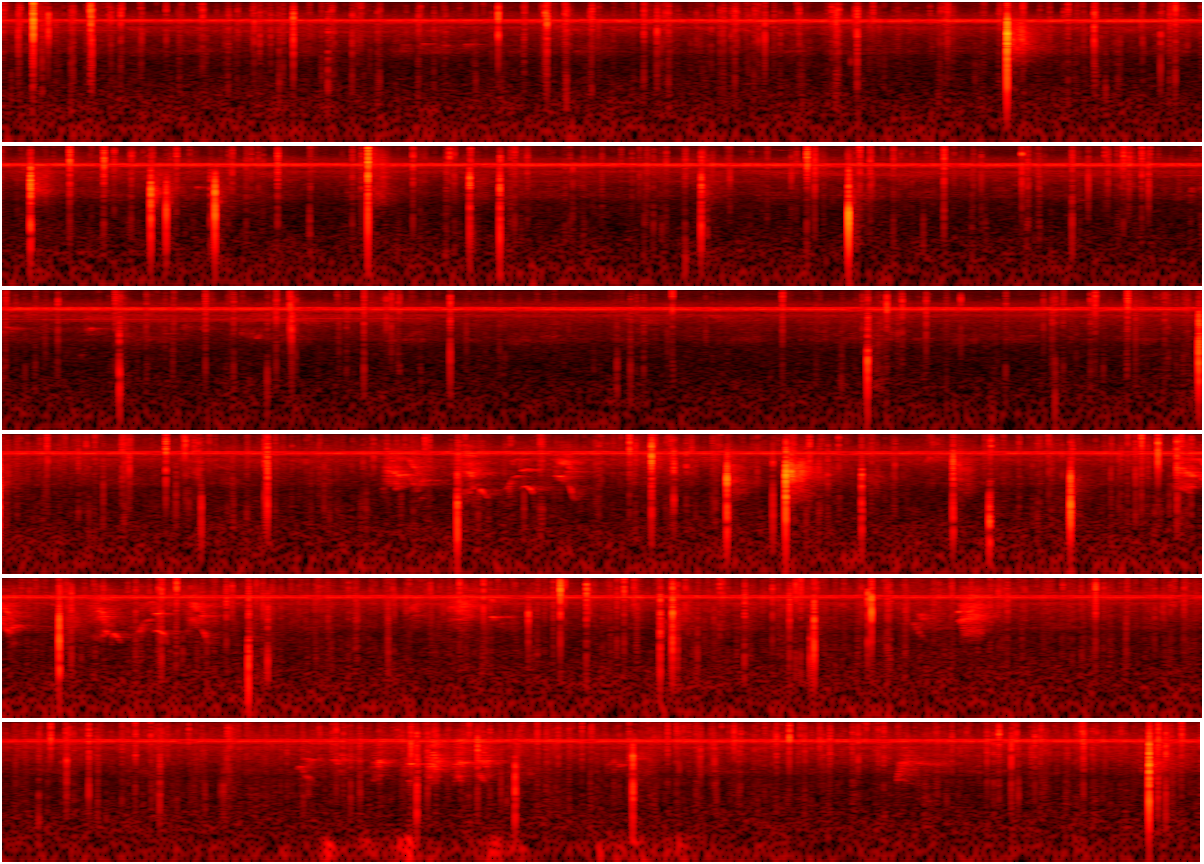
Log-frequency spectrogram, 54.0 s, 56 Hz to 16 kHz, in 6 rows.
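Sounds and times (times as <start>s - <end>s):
wood fire crackling and popping: 0.0s - 53.9s.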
